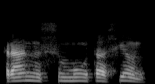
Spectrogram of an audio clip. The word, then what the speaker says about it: transmutación: nos llamamos mutacel y hay que pronunciarla con ns transmutación si decimos transmutación o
